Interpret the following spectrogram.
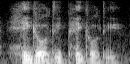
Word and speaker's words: higgledy piggledy: means disorderly or chaotic the stress is on the first syllable Hig higgledy piggledy the children's toys are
